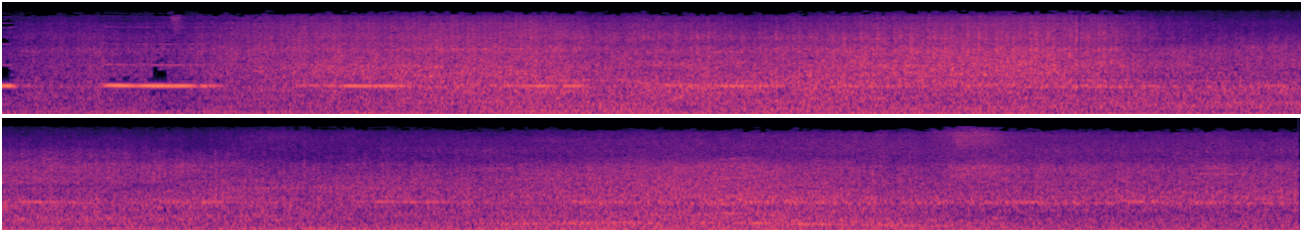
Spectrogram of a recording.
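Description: Heavy diesel trucks running close by: a steady engine rumble and road noise, with a thin high whine throughout and a brief low rising-then-falling tone near the end.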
